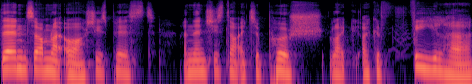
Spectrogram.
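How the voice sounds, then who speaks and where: An animated voice with a British accent comes through a very clean recording with a silent background and a dry, close sound with no echo. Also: woman, moderate pace. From Britain. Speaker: podcast co-host, cafe owner. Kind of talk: casual chat. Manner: animated storytelling.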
